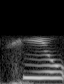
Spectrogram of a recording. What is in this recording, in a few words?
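"ciu1", Cantonese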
